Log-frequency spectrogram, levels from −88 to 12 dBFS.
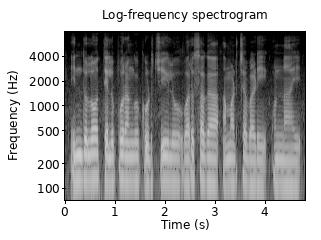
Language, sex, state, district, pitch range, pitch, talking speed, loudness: Telugu, male, Telangana, Hyderabad, 110-120 Hz, 115 Hz, 85 wpm, -16 LUFS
